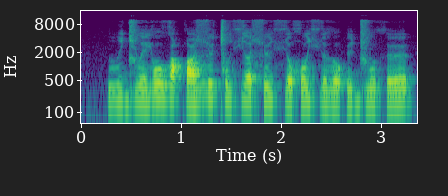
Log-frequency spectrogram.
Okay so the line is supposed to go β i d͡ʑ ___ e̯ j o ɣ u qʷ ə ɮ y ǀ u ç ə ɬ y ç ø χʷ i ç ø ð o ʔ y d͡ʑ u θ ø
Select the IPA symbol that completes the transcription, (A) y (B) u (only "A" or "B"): B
